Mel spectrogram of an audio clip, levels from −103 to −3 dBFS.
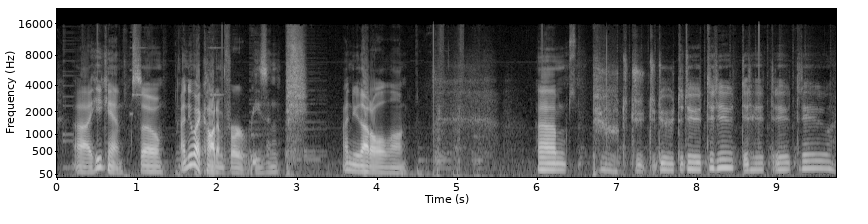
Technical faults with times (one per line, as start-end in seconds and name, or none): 0.50 bit error spike
2.06 bit error spike
2.95 bit error spike
4.70 bit error spike
6.06 bit error spike
6.87 bit error spike
7.87 bit error spike
8.77 bit error spike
